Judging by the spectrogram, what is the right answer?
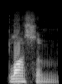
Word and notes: blossom: American English

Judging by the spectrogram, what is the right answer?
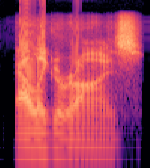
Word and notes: allegorize: American English

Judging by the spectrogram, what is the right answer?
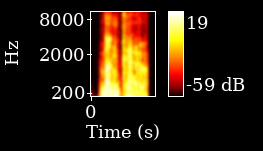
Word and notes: bunco: British English

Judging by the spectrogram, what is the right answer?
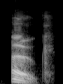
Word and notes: oak: British English

